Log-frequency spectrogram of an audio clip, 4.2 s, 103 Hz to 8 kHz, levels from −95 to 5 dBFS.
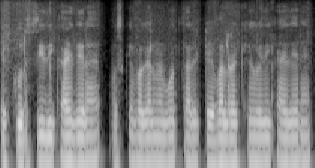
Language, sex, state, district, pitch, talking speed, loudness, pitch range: Hindi, male, Jharkhand, Deoghar, 115 Hz, 240 wpm, -19 LUFS, 110-115 Hz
